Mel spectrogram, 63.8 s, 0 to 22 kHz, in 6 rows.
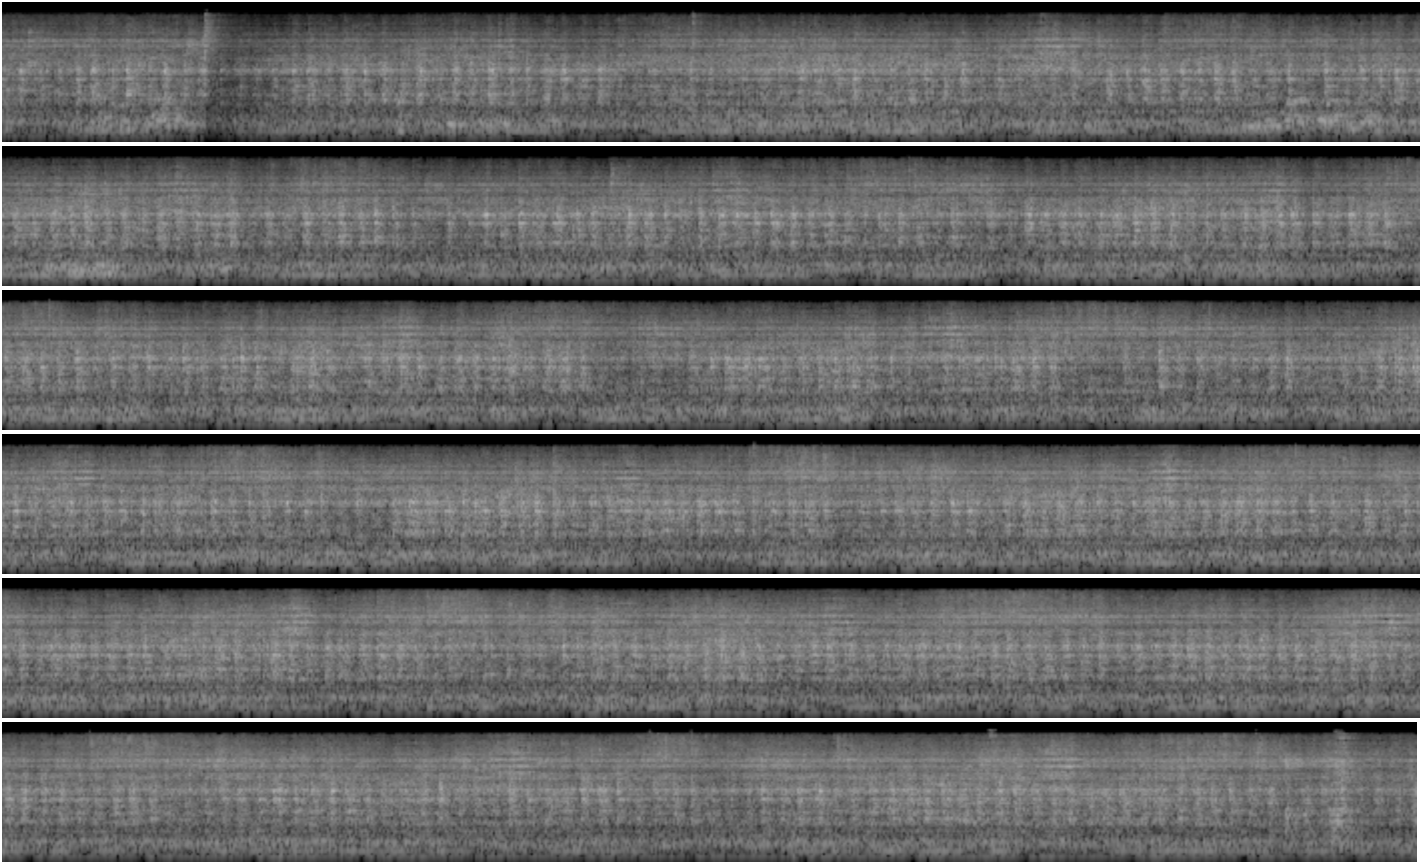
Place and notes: Fazenda Sta. Alina, São Sebastião da Grama, SP, BR - small coffee roast
Roasting a coffee in a small roaster in the Laboratory of quality control for coffees beans of Sta. Alina Coffee farm.
São Paulo, Região Sudeste, Brasil, May 1988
